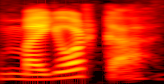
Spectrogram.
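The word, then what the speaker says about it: Mallorca: it would would be mayorca instead of Mala cuz you know Double L in Spanish tends to be pronounced as a y like G anyway we're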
